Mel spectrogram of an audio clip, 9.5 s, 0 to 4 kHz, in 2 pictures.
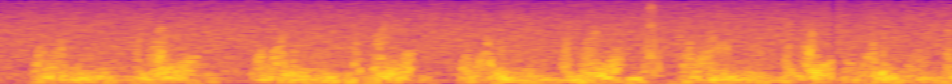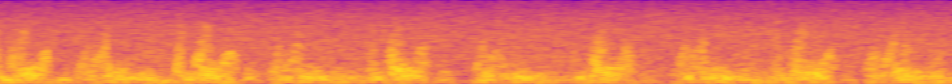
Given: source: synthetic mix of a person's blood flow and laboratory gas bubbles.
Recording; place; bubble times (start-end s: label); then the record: Doppler ultrasound of blood flow; precordium
3.20-3.66 s: bubbles
3.69-3.72 s: bubbles
3.74-3.82 s: bubbles
From the record:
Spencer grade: 1 (occasional bubble signal discernible with the cardiac motion signal, with majority of cardiac periods free of bubbles); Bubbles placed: only in the low amplitude regions of the cardiac cycle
